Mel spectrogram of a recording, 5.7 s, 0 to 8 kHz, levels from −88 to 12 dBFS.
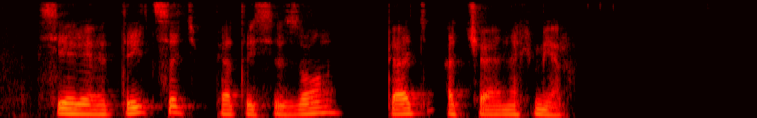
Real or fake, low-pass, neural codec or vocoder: real; 7.2 kHz; none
